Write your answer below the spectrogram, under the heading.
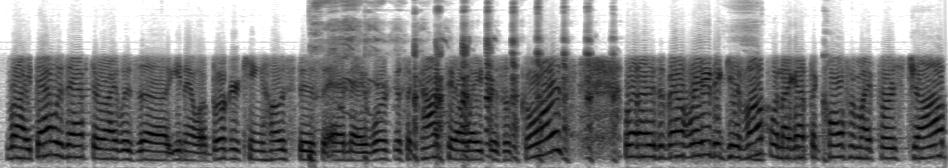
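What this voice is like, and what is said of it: Thick New York accent. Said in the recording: “I'm glad I still have that accent ... my New York thick accent ... they prefer I open my mouth wider and talk slower so they don't have to hear it”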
